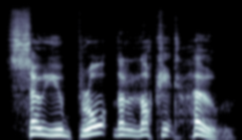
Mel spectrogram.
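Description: Performer playing a forceful, insistent teenage boy. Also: medium pitch, very animated, unhurried, dry recording, clean studio sound, voice pushed up. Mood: relentless, challenging. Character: teenage boy wizard, relentless and indignant. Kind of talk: audiobook character acting.

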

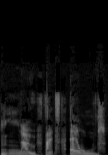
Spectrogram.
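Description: A man voicing a small, cautious male gnome in a fantasy audiobook, speaking slowly and hedging. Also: high voice, expressive, creaky, dry recording, pitched above the performer's own voice, exaggerated voice. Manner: slow, hesitant, hasty to qualify.

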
